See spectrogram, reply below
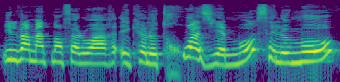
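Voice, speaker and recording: A woman teacher giving a lesson to young pupils in a classroom, speaking slowly and clearly and stressing each syllable. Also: high voice. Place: primary school classroom.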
